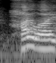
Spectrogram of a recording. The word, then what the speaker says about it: Jai Alai: out of the way you're looking at this and going I don't know that that's how that's pronounced well the whole thing is highlight is a sport look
